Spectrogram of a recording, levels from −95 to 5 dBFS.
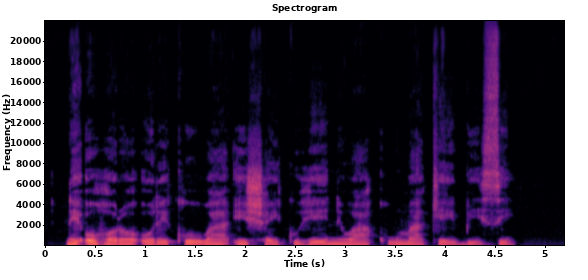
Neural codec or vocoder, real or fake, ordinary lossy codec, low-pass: vocoder, 44.1 kHz, 128 mel bands every 512 samples, BigVGAN v2; fake; none; none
